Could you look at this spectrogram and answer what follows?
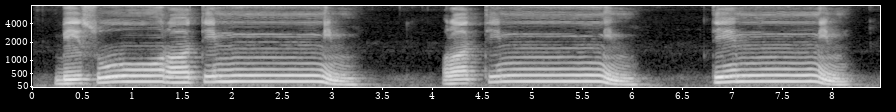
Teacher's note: Tanwin bertemu mim, nun mati bertemu dengan mim. Tanwin ini kita masukkan kepada mim.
